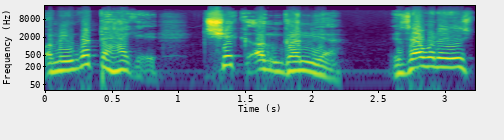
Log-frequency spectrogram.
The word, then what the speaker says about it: chikungunya: you can't pronounce it like one i can't pronounce but two i mean what the heck chikungunya is that what it is chikungunya it's a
